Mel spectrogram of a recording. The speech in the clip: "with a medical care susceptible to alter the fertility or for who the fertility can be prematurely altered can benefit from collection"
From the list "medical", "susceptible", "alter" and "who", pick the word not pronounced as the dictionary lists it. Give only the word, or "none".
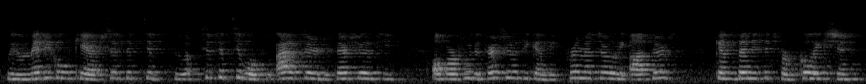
alter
